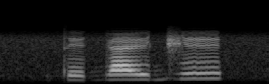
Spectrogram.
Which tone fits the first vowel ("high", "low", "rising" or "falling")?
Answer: low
